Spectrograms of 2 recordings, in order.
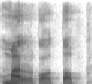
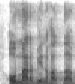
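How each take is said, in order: First: The name is clipped to two short parts. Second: The full name is said with all its parts. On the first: This is how Javanese people say the name. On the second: This is the original Arabic name.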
